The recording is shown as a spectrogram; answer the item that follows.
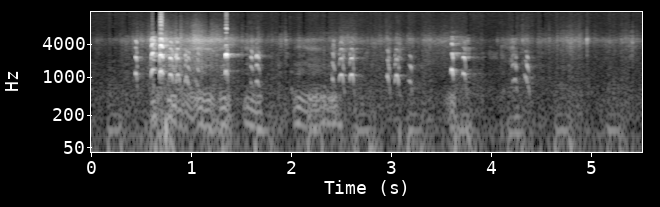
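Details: European badger cub caught on a trail camera on 16 June 2021, giving a rapid run of loud squeals, yelps and chittering notes, varied in pitch and bunched closely together, with a thin constant high whine behind.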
